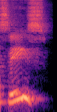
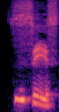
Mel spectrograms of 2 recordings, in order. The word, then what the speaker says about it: Cease: Is it Cease? Oh, you did fantastic. Yeah, Dylan Cease. Yes. Cease, not Sice. Yeah. Cease.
